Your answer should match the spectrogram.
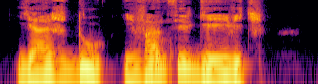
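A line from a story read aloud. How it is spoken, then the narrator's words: Through tight lips. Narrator (Russian): процедил Карагодский, поджав губы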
